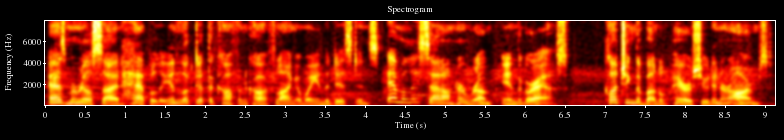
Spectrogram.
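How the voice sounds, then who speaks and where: A woman's voice: medium pitch, animated, moderate pace, faint music behind. A woman reading scripted fiction as a storyteller, in a dramatic narrating style.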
